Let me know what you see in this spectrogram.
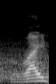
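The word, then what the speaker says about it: Wright: हम डर राइट brothers राइट brother कहते हैं इसको ब्राइट नहीं पड़ेगी फिर मैंने बताया जब यह साइलेंट है खैर राइट ब्रदर्स डिडंट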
